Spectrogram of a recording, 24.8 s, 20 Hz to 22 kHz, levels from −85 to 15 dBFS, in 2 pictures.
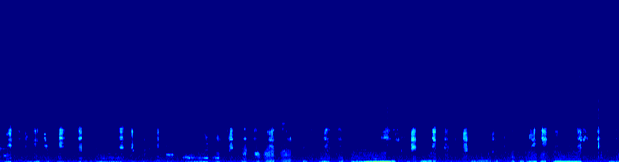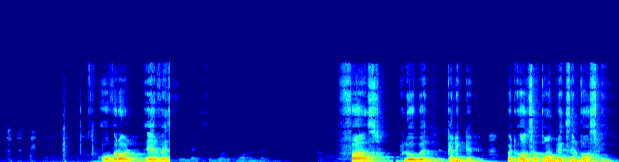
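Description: One channel inverted, from 15.76 to 18.73 s: the speech drops by about 38 dB to a faint residue when the channels are summed to mono. The likely cause is reversed polarity on one stereo channel, so the centred voice cancels against itself.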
